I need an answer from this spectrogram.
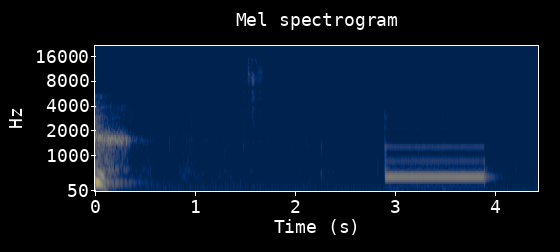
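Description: A telephone call tone sounds after call is pressed: a single steady electronic tone lasting about a second, preceded by a few faint clicks.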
